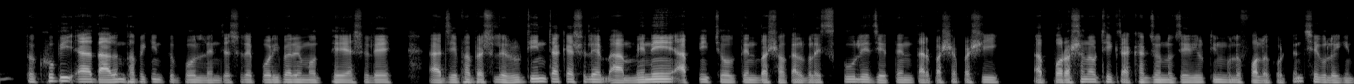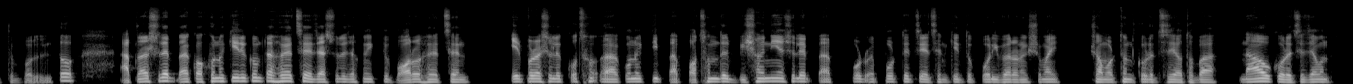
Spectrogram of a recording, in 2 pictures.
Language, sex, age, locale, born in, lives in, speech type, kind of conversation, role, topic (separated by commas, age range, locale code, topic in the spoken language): Bengali, male, 18-19, bn-BD, Bangladesh, Bangladesh, conversation, podcast, host, তোমার পড়াশোনা নিয়ে পরিবারের প্রত্যাশা কেমন ছিল?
